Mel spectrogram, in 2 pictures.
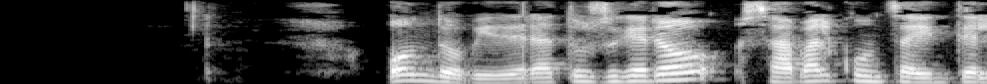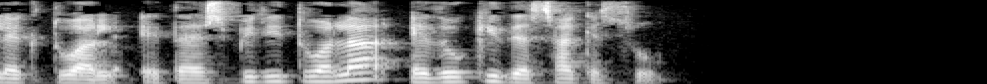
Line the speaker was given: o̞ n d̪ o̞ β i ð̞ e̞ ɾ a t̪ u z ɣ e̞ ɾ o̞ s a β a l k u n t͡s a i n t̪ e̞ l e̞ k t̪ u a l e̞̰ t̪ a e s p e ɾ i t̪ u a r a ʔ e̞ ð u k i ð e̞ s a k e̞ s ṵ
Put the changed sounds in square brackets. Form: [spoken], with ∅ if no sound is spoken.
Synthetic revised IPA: o̞ n d̪ o̞ β i ð̞ e̞ ɾ a t̪ u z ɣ e̞ ɾ o̞ s a β a l k u n t͡s a i n t̪ e̞ l e̞ k t̪ u a l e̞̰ t̪ a e s p [i] ɾ i t̪ u a [l] a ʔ e̞ ð u k i ð e̞ s a k e̞ s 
